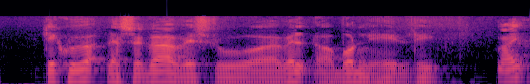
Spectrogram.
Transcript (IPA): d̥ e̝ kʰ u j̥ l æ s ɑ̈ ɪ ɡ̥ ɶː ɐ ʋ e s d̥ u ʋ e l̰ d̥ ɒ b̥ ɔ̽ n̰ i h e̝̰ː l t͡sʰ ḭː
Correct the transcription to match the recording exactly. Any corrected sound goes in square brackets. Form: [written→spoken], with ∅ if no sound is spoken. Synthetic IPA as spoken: d̥ e̝ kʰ u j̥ l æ s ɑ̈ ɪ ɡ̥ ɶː ɐ ʋ e s d̥ u ʋ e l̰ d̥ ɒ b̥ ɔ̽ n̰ i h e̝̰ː l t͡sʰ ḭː

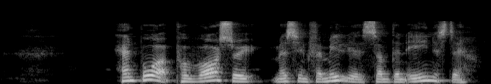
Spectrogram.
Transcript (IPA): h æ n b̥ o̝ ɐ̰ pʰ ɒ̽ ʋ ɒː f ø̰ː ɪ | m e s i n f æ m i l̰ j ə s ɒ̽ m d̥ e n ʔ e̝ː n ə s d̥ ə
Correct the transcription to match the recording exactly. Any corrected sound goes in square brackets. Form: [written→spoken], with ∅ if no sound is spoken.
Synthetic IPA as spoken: h æ n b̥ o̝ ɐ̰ pʰ ɒ̽ ʋ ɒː [f→s] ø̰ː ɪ | m e s i n f æ m i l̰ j ə s ɒ̽ m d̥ e n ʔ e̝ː n ə s d̥ ə

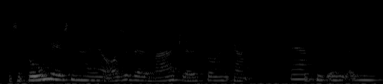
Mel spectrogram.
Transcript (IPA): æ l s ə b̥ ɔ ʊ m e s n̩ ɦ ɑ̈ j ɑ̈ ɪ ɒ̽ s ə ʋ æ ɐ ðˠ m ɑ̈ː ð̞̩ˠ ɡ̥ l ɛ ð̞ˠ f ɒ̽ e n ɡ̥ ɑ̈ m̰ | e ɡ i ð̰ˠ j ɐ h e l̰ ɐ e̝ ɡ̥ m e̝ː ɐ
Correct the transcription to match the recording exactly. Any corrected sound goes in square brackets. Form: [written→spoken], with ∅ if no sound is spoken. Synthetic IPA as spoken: æ l s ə b̥ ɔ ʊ m e s n̩ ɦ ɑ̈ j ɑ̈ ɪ ɒ̽ s ə ʋ æ ɐ ðˠ m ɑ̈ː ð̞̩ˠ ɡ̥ l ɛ ð̞ˠ f ɒ̽ e n ɡ̥ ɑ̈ [m̰→ŋ̰] | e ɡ i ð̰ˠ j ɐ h e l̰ ɐ e̝ ɡ̥ m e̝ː ɐ

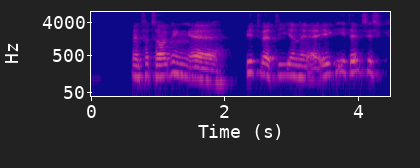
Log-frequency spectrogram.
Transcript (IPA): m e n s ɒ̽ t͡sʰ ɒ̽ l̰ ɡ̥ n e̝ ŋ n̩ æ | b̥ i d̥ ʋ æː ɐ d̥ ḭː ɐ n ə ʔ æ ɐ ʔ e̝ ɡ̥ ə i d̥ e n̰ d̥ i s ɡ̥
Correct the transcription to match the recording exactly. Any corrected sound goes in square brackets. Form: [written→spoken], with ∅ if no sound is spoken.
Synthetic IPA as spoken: m e n [s→f] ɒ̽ t͡sʰ ɒ̽ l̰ ɡ̥ n e̝ ŋ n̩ æ | b̥ i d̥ ʋ [æː→æ] ɐ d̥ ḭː ɐ n ə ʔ æ ɐ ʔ e̝ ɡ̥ ə i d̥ e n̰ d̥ i s ɡ̥

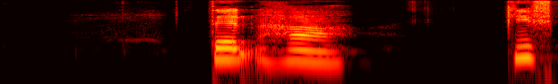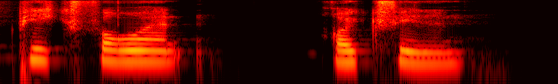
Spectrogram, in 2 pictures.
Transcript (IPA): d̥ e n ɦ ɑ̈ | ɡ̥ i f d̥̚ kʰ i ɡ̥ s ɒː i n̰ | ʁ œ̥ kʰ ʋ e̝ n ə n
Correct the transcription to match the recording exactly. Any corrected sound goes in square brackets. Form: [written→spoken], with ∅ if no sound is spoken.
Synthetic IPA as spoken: d̥ e n ɦ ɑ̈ | ɡ̥ i f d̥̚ [kʰ→pʰ] i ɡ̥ [s→f] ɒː [i→æ] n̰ | ʁ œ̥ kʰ ʋ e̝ n ə n

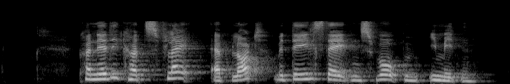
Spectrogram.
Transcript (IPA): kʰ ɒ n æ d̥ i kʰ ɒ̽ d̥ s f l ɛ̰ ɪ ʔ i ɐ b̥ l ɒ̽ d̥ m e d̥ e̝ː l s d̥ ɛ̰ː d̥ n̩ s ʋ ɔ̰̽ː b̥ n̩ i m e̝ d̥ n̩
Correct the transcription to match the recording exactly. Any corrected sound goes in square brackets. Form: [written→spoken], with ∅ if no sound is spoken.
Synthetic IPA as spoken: kʰ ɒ n [æ→e] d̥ i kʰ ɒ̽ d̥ s f l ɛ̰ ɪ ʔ [i→æ] ɐ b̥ l ɒ̽ d̥ m e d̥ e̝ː l s d̥ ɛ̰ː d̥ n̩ s ʋ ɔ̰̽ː b̥ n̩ i m e̝ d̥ n̩

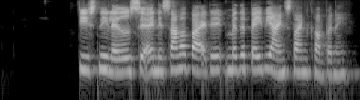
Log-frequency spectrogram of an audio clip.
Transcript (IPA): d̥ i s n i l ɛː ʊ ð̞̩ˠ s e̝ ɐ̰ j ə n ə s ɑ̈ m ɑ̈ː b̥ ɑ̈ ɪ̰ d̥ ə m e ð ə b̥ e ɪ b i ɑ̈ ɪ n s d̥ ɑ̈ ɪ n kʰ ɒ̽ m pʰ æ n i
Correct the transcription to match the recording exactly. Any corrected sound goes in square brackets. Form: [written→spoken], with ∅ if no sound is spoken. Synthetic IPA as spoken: d̥ i s n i l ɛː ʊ ð̞̩ˠ s e̝ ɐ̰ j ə n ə s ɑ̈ m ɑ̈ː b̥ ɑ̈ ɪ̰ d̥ ə m e ð ə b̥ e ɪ b i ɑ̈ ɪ n s d̥ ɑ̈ ɪ n kʰ ɒ̽ m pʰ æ n i

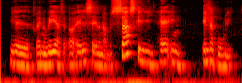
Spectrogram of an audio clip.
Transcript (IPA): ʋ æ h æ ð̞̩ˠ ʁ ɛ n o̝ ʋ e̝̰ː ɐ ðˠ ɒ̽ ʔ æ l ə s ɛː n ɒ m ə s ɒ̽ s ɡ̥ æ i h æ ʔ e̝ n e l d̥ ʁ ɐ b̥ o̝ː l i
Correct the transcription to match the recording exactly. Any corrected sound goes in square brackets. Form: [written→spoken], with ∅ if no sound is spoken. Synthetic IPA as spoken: ʋ [æ→i] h æ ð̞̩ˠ ʁ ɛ n o̝ ʋ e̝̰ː ɐ ðˠ ɒ̽ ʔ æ l ə s ɛː n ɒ m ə s ɒ̽ s ɡ̥ æ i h æ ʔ e̝ n e l d̥ ʁ ɐ b̥ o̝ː l i

